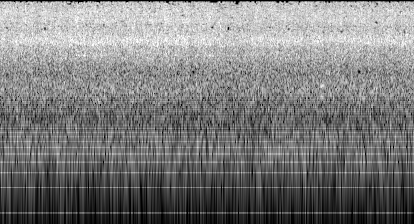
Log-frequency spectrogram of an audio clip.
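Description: Turbulent water rushing steadily through a dirt channel, a constant even roar.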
